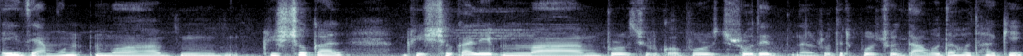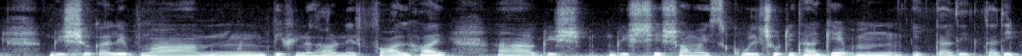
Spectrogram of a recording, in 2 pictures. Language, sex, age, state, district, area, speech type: Bengali, female, 18-30, West Bengal, Jalpaiguri, rural, spontaneous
